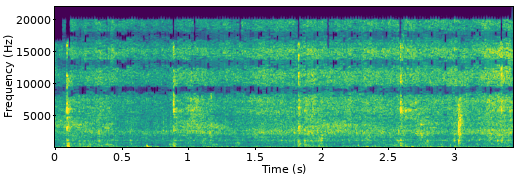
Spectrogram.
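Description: Bay leaves sizzling in hot oil, a steady faint hiss of frying with a few soft crackles and pops, with no one talking.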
